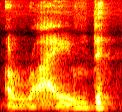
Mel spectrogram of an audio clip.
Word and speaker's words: arrived: And the ed takes the d sound when the dominant sound of the root word is a sound that you make with your lips or your tongue. Examples here include arrived because the strongest sound here is the v.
